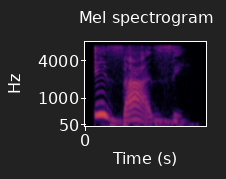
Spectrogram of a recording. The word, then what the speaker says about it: izazi: Plural, izazi, izazi. Note how I pronounce that first Z or Z. Izazi. Did you hear that I pulled it?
